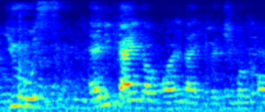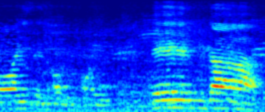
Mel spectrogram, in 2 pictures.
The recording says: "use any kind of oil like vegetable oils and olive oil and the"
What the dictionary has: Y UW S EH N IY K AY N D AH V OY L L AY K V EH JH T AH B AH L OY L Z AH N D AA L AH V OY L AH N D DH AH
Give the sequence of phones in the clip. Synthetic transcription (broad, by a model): Y UW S EH N IY K AY N D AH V OY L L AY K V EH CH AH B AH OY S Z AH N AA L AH OY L AH N D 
